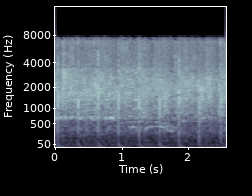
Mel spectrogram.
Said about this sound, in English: But I'd like for you, in a great big celebration hand clap right now, I'd like for you to remember the resurrection of our Lord and feel your Holy Ghost when you do it. Would you do that?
